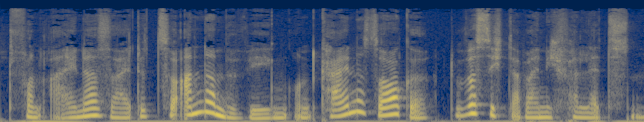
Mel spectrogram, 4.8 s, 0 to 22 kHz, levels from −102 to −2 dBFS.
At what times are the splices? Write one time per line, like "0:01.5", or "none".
none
